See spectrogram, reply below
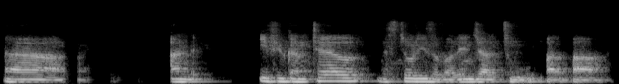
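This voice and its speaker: A man's voice: medium pitch, takes it slowly. A man with a Kenyan accent explaining his approach as a panelist, repeating points for emphasis and posing rhetorical questions. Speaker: conservation photographer and filmmaker, panelist. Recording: dull, roomy online-call audio.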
